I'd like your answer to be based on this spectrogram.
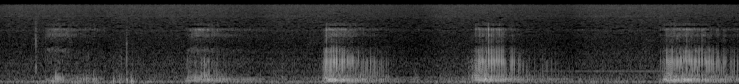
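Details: Sleeping baby snoring: soft rhythmic snoring, about five breaths in seven seconds, with gentle rattling on each breath.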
